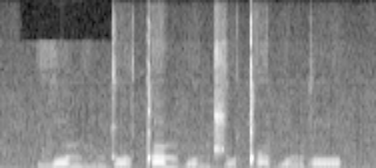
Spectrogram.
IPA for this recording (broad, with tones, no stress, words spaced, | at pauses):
vɔ˦ ny˨ndɔ˨lˠǃa˦ mbɔ˨nd͡ʒɔ˨ǃa˨b ɔ˦˨ŋɡɔ˦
